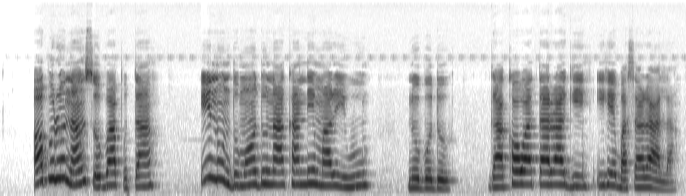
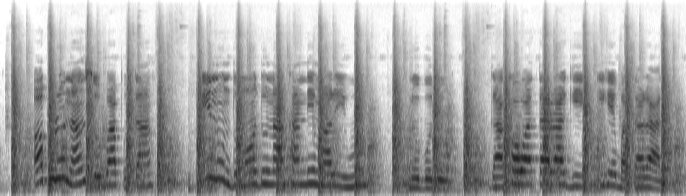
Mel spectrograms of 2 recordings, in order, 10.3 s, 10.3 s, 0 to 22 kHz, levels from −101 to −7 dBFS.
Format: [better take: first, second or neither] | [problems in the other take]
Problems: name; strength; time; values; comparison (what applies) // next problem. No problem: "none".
first | background sound (Tools); 2 dB below the speech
